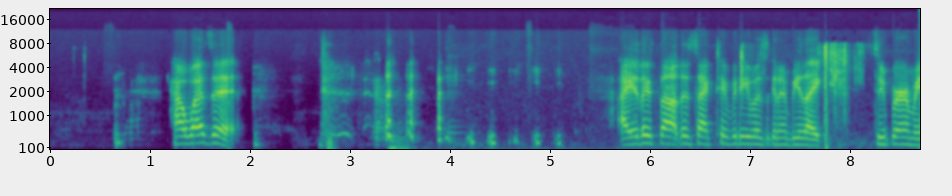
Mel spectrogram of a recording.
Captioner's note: laughs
